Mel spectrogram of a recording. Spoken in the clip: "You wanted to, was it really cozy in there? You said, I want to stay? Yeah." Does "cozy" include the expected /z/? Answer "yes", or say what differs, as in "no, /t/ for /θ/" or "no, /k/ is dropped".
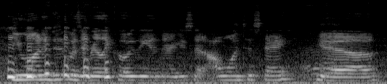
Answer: yes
